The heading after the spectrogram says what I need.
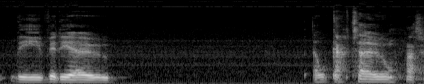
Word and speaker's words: Elgato: The Video Elgato. That's how you pronounce it.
